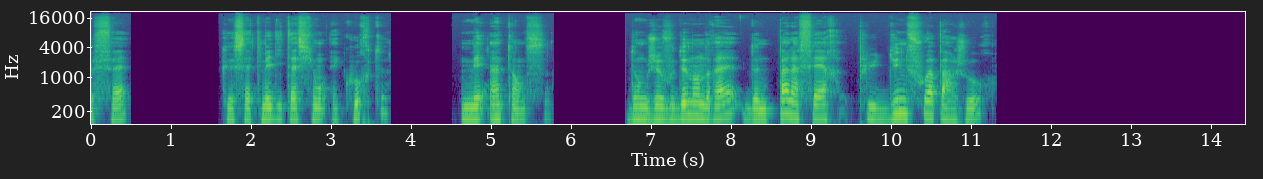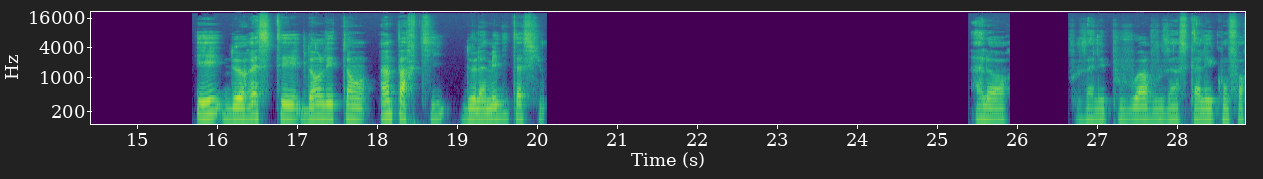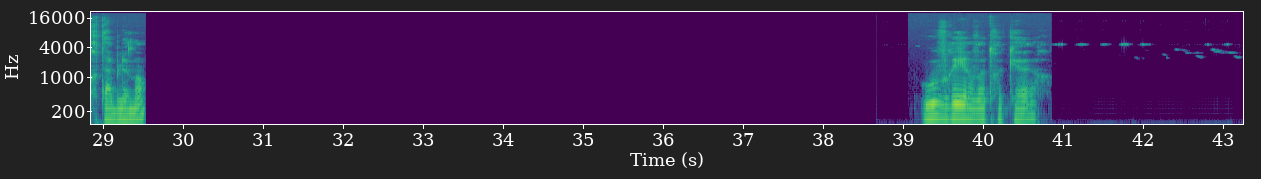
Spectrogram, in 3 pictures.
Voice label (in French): meditation nettoyage des chakras avec oiseaux; bonus calmer son mental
